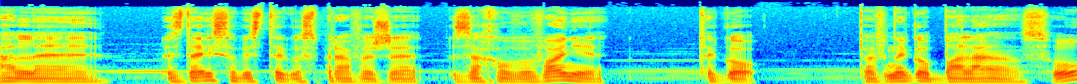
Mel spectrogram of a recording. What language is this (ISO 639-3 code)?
pol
